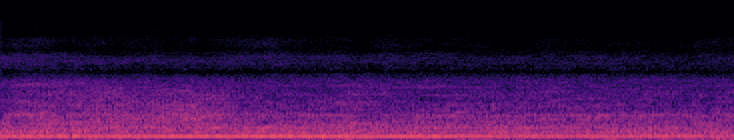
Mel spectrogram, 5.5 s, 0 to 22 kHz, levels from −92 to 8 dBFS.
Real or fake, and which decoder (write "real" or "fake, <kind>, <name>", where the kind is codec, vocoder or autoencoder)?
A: fake, codec, SNAC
